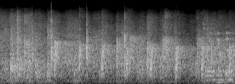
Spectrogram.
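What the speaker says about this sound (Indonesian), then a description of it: "Tepuk tangan." Applause from a church congregation during a sermon, dense continuous clapping filling the clip at steady, fairly loud level with irregular bursts.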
